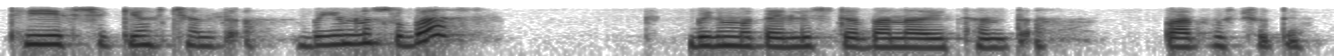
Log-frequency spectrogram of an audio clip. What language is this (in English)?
Kashmiri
